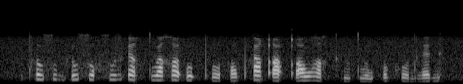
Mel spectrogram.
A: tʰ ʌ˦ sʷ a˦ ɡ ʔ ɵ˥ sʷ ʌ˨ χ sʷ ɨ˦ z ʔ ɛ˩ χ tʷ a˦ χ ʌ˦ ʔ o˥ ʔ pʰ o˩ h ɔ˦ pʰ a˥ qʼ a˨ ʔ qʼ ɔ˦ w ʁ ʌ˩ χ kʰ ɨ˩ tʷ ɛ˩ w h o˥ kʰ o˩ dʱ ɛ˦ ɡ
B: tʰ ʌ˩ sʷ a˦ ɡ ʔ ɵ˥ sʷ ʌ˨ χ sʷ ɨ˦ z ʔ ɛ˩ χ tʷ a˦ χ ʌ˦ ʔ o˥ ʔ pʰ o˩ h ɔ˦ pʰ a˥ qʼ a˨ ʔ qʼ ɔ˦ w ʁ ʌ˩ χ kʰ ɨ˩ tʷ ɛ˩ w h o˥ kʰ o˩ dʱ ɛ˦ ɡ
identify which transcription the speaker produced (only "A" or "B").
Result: A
